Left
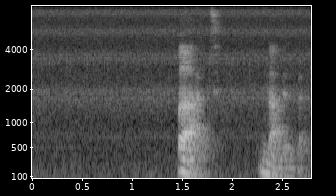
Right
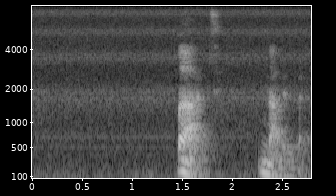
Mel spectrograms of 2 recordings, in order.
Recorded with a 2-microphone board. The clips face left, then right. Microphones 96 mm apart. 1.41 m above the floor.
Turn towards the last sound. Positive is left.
turn(degrees=-20)  # may be behind; listen again after turning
